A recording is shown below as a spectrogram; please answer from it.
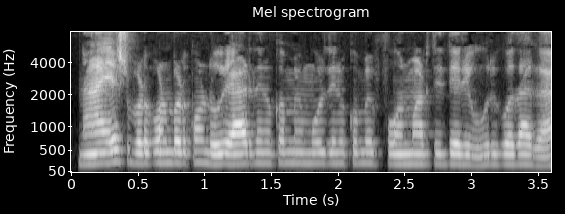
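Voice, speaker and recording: A woman's voice: a little high, little pitch movement, rapid-fire, voice pushed down, natural voice. A woman voicing a chatty young niece in a cartoon who complains about a friend, speaking. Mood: complaining.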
